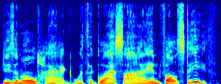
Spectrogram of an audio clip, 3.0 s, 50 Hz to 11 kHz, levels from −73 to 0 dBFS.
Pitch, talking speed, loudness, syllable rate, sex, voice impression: 210 Hz, 225 wpm, -17 LUFS, 4.3 syllables/s, male, very masculine, middle-aged, thick, tensed, slightly powerful, bright, soft, clear, fluent, slightly raspy, very cool, very intellectual, refreshing, very sincere, calm, very mature, very friendly, very reassuring, unique, slightly elegant, very wild, slightly sweet, very lively, kind, slightly intense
